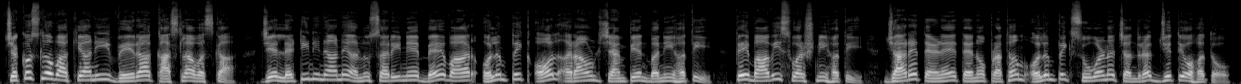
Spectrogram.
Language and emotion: Gujarati, neutral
